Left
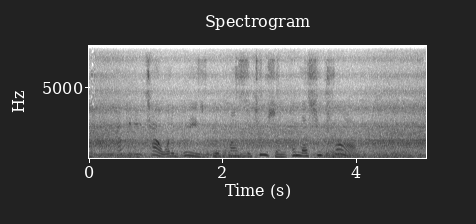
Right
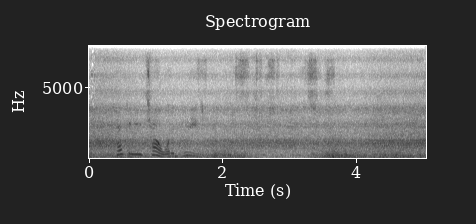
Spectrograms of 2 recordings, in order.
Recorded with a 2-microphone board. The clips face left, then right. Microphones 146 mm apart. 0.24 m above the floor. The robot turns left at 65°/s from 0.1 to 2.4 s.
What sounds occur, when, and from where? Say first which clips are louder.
0.4 s a woman speaking: right 5 dB; 130° right; by 4.2 s 100° left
